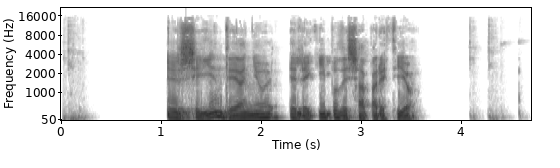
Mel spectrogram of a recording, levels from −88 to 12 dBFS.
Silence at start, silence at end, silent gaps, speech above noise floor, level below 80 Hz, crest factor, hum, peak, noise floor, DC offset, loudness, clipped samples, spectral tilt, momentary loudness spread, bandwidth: 0.1 s; 1.15 s; none; 67 dB; -36 dBFS; 14 dB; none; 0 dBFS; -79 dBFS; under 0.1%; -12 LUFS; under 0.1%; -5 dB/octave; 6 LU; 15.5 kHz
